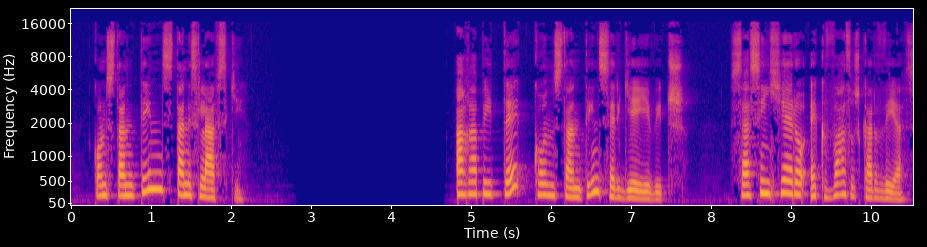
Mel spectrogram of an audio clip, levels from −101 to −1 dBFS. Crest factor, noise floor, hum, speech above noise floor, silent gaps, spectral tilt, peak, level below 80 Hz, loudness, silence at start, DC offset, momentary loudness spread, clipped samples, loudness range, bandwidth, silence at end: 22 dB; under -90 dBFS; none; over 64 dB; 2.85-2.89 s, 2.95-3.08 s, 3.14-3.18 s, 3.45-3.49 s, 3.63-3.82 s, 3.98-4.06 s, 4.17-4.36 s, 4.53-4.66 s; -5 dB/octave; -4 dBFS; -70 dBFS; -26 LUFS; 0.3 s; under 0.1%; 9 LU; under 0.1%; 5 LU; 17 kHz; 0 s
